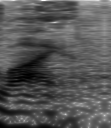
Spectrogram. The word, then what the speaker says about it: Lyonne: It's pronounced lion. – There's a lion on your world that has powers? – Natasha Lyon. You said Lyonne.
